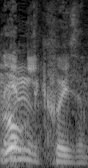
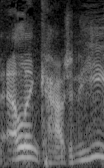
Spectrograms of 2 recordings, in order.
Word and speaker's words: Elkhuizen: I'm from the Netherlands, and I've Elkhuizen. Elkhuizen. Hausen. Why Hausen? Hausen. Yeah, it's the Dutch like pronunciation for that Hausen.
